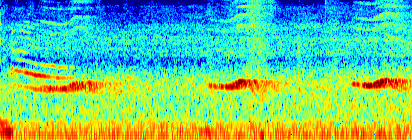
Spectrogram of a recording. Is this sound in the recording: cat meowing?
yes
